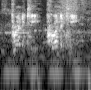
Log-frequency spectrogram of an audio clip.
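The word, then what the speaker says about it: Proenneke: Pruneke, that's how you say his name.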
